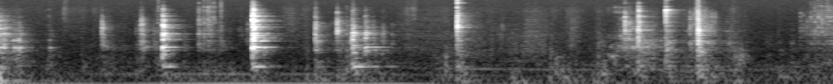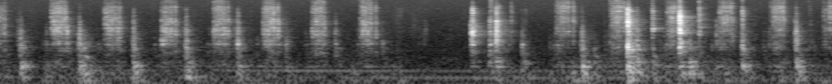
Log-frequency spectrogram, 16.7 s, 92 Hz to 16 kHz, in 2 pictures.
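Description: Metallic ratcheting and clicking from loosening a leaf spring bolt on a 2008 Chevrolet Colorado pickup, with irregular bursts of ratchet ticks and clanks, close and moderately loud, no talking.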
